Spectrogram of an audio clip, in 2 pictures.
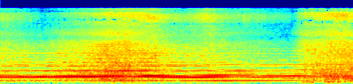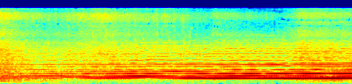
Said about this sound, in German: Du hörst, wie die Wellen gleichmäßig ans Ufer rollen, sanft brechen und wieder zurück ins Meer gleiten. Mach dir einmal bewusst, dass diese Wellen durch die Gezeiten getragen werden. Im ewigen Rhythmus von Ebbe und Flut.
